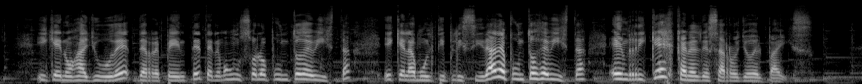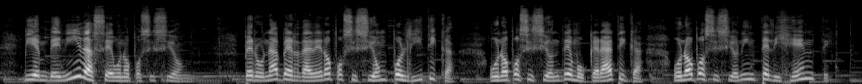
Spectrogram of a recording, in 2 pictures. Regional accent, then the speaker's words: Venezuela; Como venezolana y como venezolana chavista.

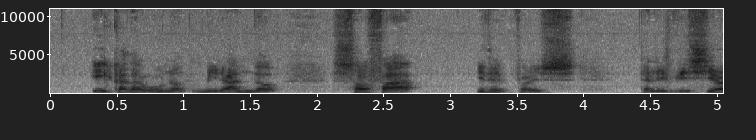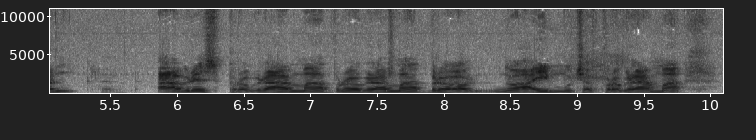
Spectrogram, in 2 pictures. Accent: Tibet, China; Spanish is a second language; soy un humano en este mundo que nació en Tíbet, soy tibetano, no soy chino, ¿sabes? Porque mis padres, mis abuelos son tibetanos, tibetano, y después nací en Tíbet

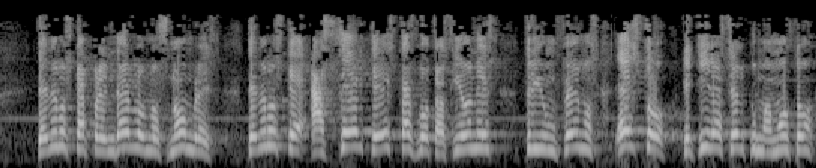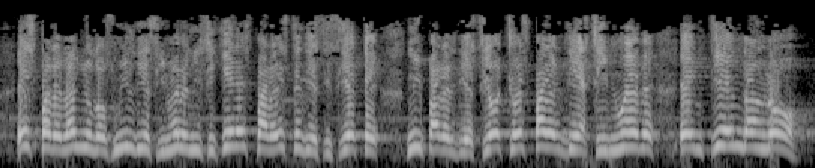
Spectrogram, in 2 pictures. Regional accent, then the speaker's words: Mexico; Como ciudadano, como mexicano

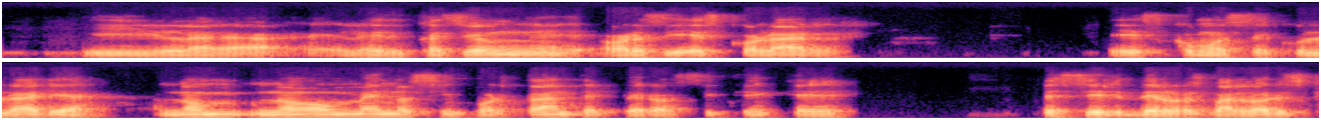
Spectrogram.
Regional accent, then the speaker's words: Guerrero, Mexico; Yo soy del estado de Guerrero.

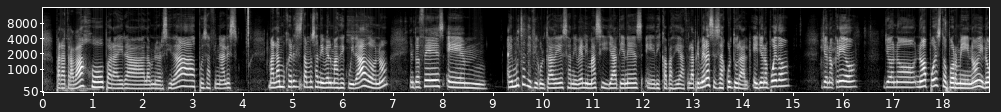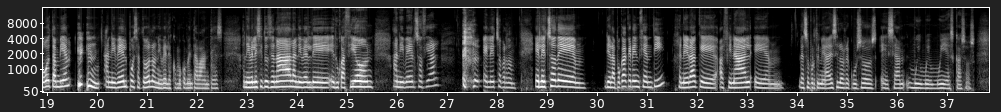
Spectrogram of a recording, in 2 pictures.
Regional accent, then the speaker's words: Castilla-La Mancha, Spain; en La Mancha, que yo soy manchega

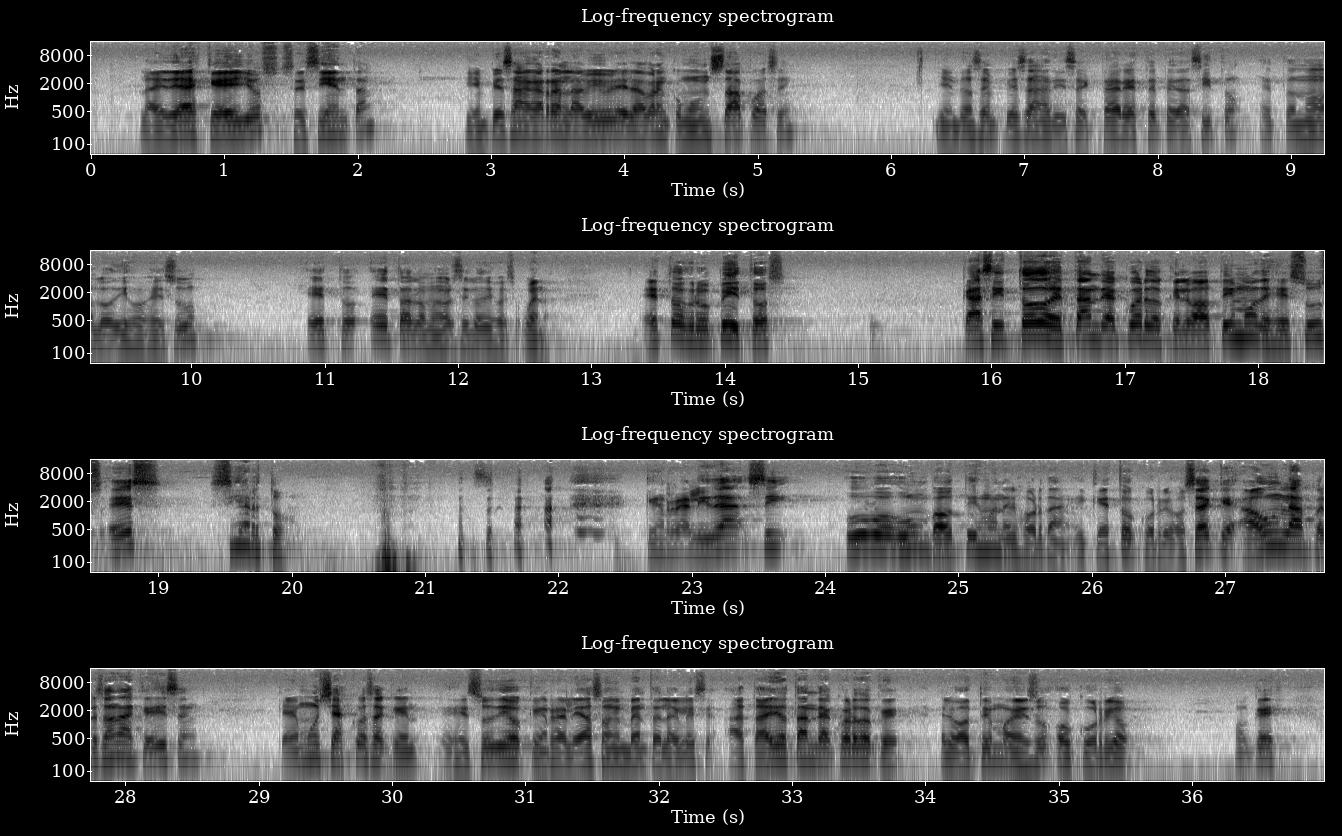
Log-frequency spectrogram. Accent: Panama; now in Venezuela; Yo me acuerdo en Panamá, creciendo en Panamá, que teníamos laboratorio

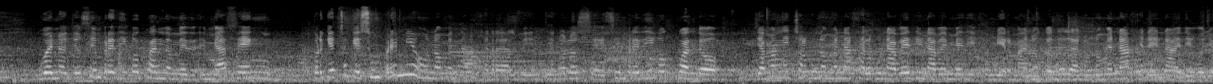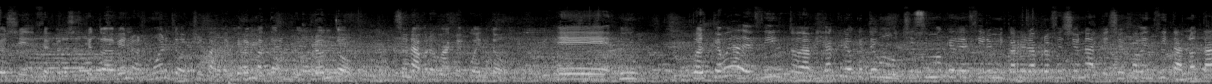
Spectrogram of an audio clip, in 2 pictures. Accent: Córdoba, Andalusia, Spain; me alegra mucho recibirlo en mi tierra, en Andalucía. Yo soy cordobesa, yo hago mucha gala del hecho de ser cordobesa y de ser andaluza.

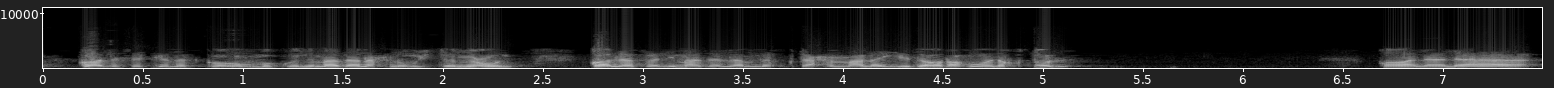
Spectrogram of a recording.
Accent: Egypt; now in Saudi Arabia; أنا أخوكم مصري مقيم في السعودية.

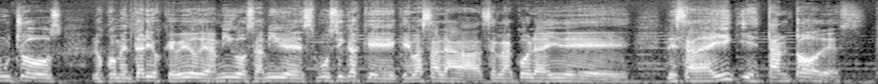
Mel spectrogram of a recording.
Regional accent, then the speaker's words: Concepción del Uruguay, Entre Ríos, Argentina; Yo soy de Concepción del Uruguay, por eso soy de la otra costa de Entre Ríos, pero tengo parientes en Paraná.

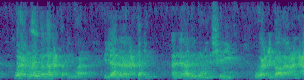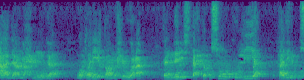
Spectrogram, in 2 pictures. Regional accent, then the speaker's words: Hejaz, Saudi Arabia; بل إن السنة كلها عندنا في الحجاز بفضل الله مولد

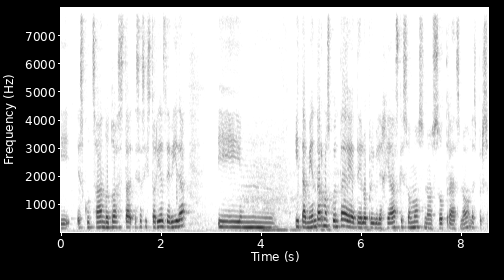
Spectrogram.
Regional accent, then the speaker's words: Melilla, Spain; estoy viviendo aquí una ciudad, mi ciudad natal, pequeña

